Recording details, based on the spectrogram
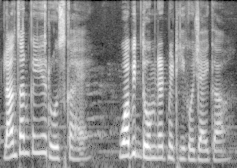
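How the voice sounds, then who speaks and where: A calm, teasing elder brother from a read-aloud story, spoken in a fairly high voice by a woman. He talks in an easy, gently mocking way, with soft music playing faintly behind. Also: a little fast. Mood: teasing, easygoing.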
